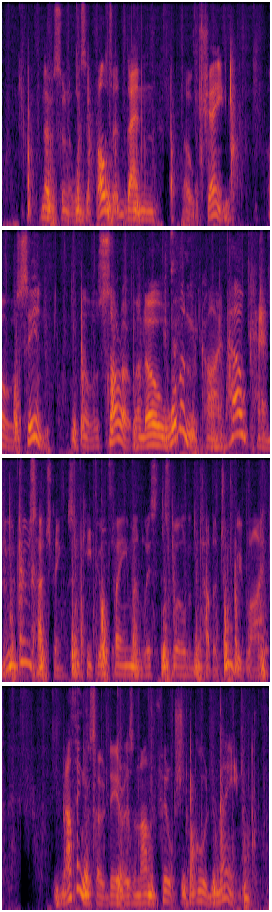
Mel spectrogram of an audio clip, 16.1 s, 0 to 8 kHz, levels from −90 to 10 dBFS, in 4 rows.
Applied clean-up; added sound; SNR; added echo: neural mask model Resemble Enhance denoiser.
